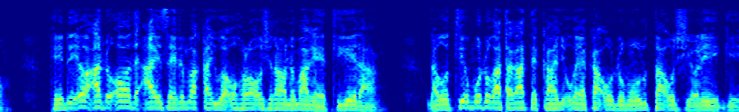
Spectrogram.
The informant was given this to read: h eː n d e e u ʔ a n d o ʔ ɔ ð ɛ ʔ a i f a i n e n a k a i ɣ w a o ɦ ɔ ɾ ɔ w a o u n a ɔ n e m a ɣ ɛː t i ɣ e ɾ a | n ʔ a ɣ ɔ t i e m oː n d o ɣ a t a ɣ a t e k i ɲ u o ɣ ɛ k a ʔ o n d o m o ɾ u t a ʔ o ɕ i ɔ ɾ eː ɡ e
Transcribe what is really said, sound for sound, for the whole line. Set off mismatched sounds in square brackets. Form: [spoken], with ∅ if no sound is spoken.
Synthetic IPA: h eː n d e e [ɔ] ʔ a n d o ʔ ɔ ð ɛ ʔ a i [s] a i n e [m] a k a i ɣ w a o ɦ ɔ ɾ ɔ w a o [ɔ] n a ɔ n e m a ɣ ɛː t i ɣ e ɾ a | n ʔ a ɣ [o] t i e m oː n d o ɣ a t a ɣ a t e k [a] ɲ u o ɣ ɛ k a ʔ o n d o m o ɾ u t a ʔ o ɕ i ɔ ɾ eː ɡ e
